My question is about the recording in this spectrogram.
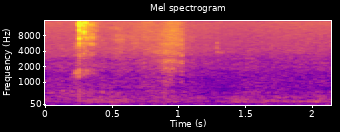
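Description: Faint handling of a tiny plastic N scale locomotive truck and its wheelset in the fingers: a small sharp click about a quarter second in, then a short scrape near the one-second mark.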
